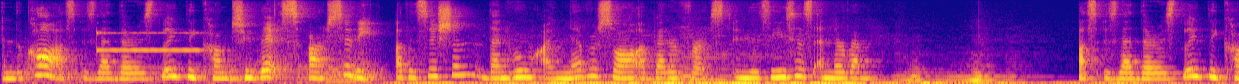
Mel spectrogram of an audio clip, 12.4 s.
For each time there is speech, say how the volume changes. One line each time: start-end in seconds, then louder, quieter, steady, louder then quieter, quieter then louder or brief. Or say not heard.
0.0-8.7 steady
10.8-12.3 brief.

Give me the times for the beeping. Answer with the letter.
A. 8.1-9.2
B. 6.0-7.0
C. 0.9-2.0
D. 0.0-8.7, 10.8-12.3
C.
